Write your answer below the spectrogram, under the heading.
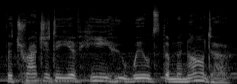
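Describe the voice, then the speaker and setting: An actor playing an earnest, determined young hero with a questioning manner in a dramatic video game. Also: male voice, a little high, a little fast, over music, natural voice. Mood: puzzled.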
